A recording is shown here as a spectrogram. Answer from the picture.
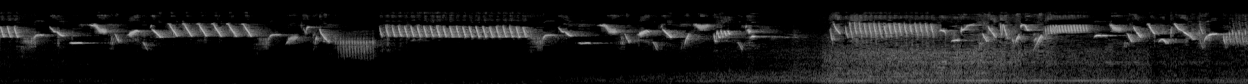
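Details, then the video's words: Master song of a canary for training birds: alternating long rapid trills and bursts of swooping whistles, with a brief quiet gap before a final noisier stretch of trilling and chirps. "Suara burung kenari masteran ,langsung nyaut"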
